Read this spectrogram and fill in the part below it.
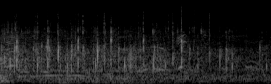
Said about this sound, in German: Einmal einen fetten Applaus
